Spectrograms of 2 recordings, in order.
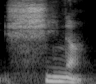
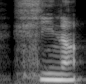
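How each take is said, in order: First: China opening on a soft sh sound; China with sh, no throat scrape; correct soft sh. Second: China with a scraped throaty ch at the start; China opening on a rasped kh; wrong throaty ch. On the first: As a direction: say China as SHEE-na. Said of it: "on dit China en néerlandais". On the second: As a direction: mispronounce China with a Dutch guttural ch. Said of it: "On ne dit pas China". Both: Shown as a demonstration.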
